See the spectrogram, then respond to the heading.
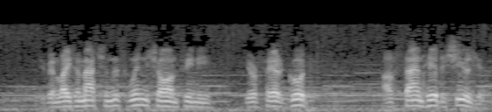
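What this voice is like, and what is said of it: Irish Cork brogue. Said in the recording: “County Cork, from the Brogue here.”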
